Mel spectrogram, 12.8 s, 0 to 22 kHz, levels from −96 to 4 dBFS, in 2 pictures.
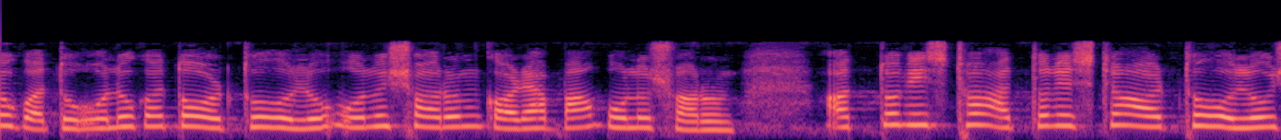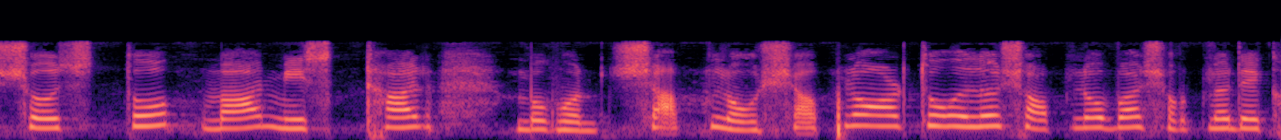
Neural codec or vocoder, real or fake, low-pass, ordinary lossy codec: codec, 24 kHz, 0.9 kbps, WavTokenizer, medium speech release version 2; fake; 7.2 kHz; none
